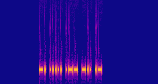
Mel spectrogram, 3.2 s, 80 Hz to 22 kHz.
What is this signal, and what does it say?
Morse code, heard as a keyed tone, about 46 wpm, 700 Hz. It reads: N5WDA
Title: USA Call Signs - 5 Characters - 45wpm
